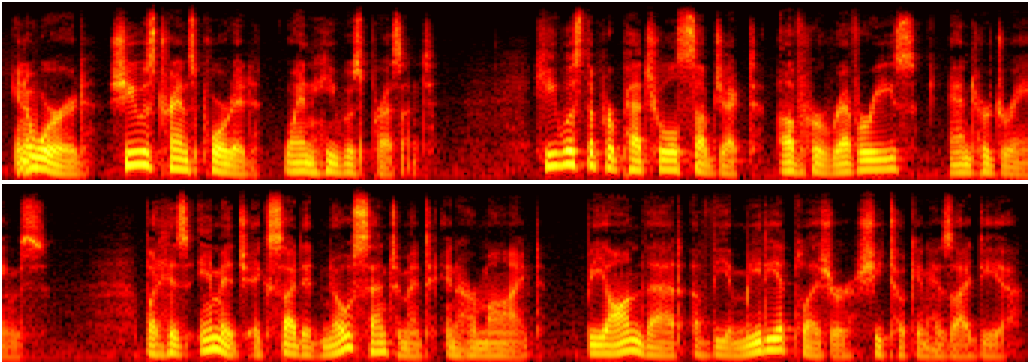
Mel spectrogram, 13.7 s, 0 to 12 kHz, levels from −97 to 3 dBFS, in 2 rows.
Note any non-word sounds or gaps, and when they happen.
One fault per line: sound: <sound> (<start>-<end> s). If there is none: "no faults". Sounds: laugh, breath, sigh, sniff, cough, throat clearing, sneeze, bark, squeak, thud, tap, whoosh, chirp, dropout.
no faults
